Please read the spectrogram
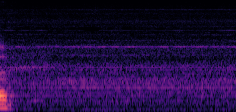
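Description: Upright vacuum cleaner running steadily on carpet: an even rush of air and motor noise with a few thin, steady high whines over it.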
